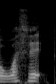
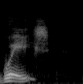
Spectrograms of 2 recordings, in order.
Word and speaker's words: Waze: Todos nos enamoramos de su voz habitualmente a través de Google, de GPS, de Waze o Waze, ¿cómo se dice? – Waze. – Yo es que le digo Waze porque soy muy paleto.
